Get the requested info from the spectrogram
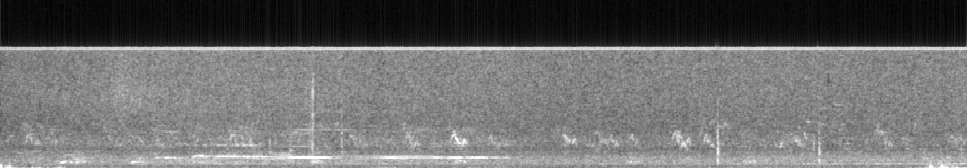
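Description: Birds calling: short chirps and a held whistle-like note over a low, steady rumble. A loud rush of low noise sets in near the end.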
